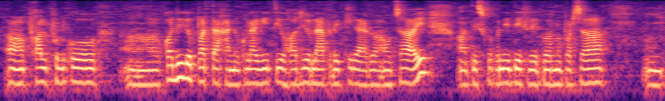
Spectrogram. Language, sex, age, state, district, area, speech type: Nepali, female, 45-60, West Bengal, Darjeeling, rural, spontaneous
